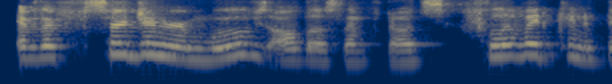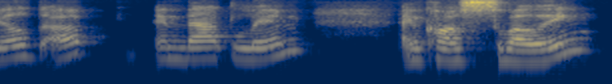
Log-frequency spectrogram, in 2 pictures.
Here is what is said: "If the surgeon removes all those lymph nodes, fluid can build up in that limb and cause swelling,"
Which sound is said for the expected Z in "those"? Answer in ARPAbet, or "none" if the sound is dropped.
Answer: Z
